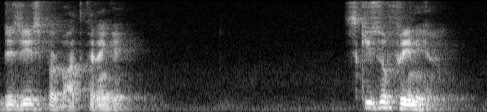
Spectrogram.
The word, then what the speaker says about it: schizophrenia: پر بات کریں گے، اسکیزوفرینیا۔ اسکیزوفرینیا جس کو ہم اپنے عام ایکسنٹ میں پروننسیشن میں شیزوفرینیا کہتے ہیں، دیسی جو ہمارا تلفظ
